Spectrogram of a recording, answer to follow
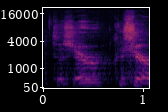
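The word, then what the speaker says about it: Teixeira: is Jack I'm about to butcher it but it's spelled t-e-i-x-e-i-r-a to share restaurant yeah they believe that he was talking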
